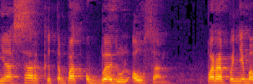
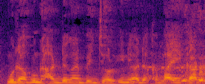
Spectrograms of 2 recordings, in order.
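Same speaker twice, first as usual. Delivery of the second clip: lower, much softer, laughing reply; calm wife; 7 semitones lower, 11 dB quieter than usual. Acted. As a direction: say it dryly under your breath.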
